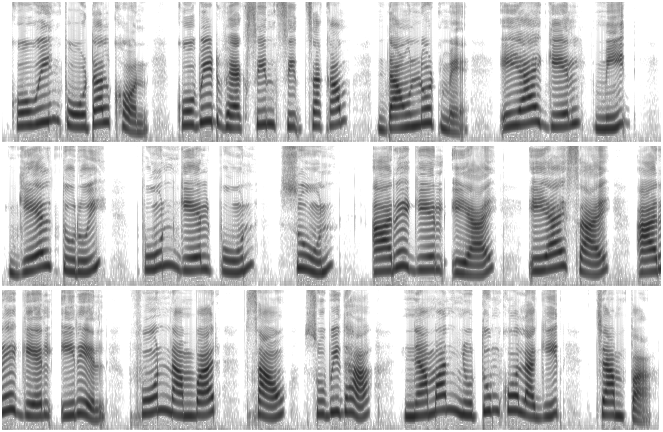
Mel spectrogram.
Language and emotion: Santali, neutral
